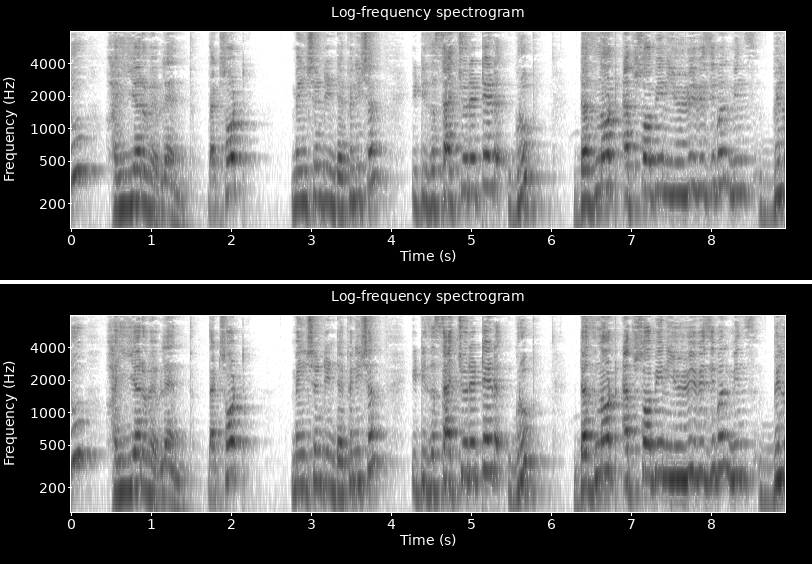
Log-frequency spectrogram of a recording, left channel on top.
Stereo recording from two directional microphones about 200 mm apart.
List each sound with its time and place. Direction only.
0.4 s speech: 35° right (ahead or behind)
